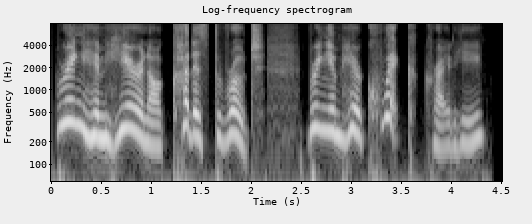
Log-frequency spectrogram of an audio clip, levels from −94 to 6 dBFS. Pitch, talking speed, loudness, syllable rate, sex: 245 Hz, 185 wpm, -18 LUFS, 4.4 syllables/s, female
